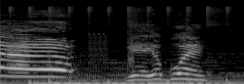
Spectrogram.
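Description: A man's long, high-pitched wordless cry, then a few shorter vocal yelps, with background music underneath.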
